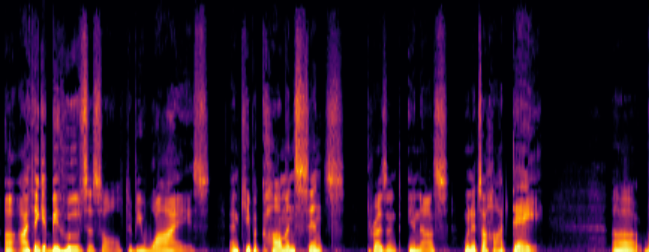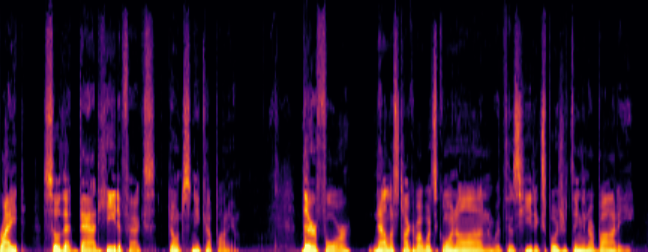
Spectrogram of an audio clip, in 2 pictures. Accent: Chico, California, United States; Okay, Chico's my hometown, so summer's always been hot here, right?

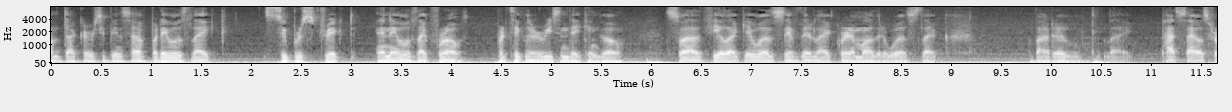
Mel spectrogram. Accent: San Diego, California, United States; So I was raised in San Diego, California. So there was a lot of other Hispanics there, Latinos, Chicanos.

